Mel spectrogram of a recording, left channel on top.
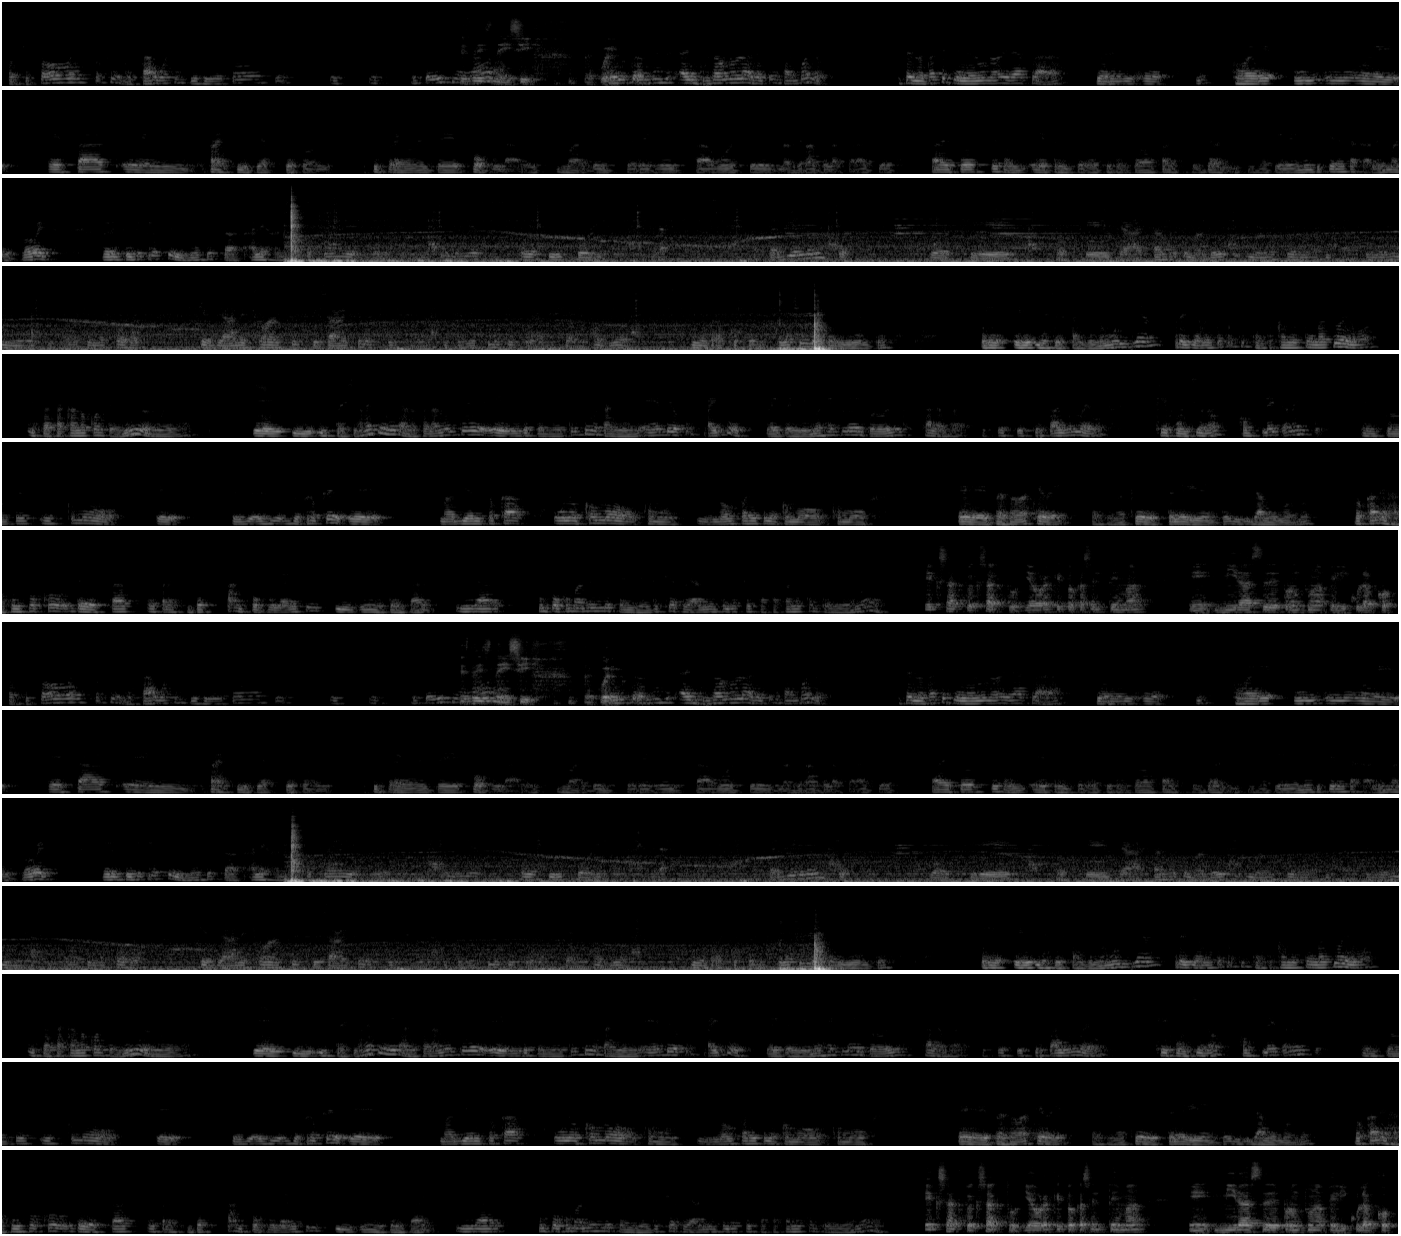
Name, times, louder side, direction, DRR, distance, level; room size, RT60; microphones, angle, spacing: voice 1, 0.1-2.9 3.3-3.4 3.7-3.8 4.1-5.0 6.1-8.2 9.0-10.6 10.9-11.6 11.9-17.3 17.6-32.8 33.1-34.6 35.0-35.1 35.4-36.4 37.2-38.1 38.5-51.3 51.7-57.8 58.4-65.5 65.8-69.1 69.5-71.0 71.4-71.6 72.1-73.7 74.2-78.9 79.4-92.6, left 2 dB, 25° left, 0.4 m, -49 dB
voice 2, 4.6-6.2 93.0-97.7, right 4 dB, 70° right, 0.6 m, -45 dB
Clock, 30.7-50.1, left 1 dB, 70° left, 0.6 m, -38 dB
2.3 x 2.2 x 3.4 m
head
